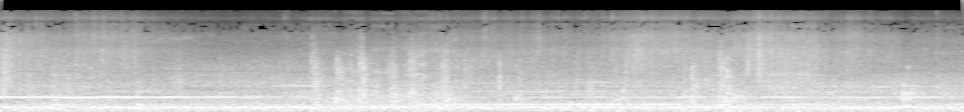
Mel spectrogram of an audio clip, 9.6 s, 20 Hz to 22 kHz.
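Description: Hitachi Zaxis 210 amphibious excavator running steadily, its diesel engine and hydraulics working the arm and bucket through brush, with a steady whine on top. Branches and brush crack and snap now and then.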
